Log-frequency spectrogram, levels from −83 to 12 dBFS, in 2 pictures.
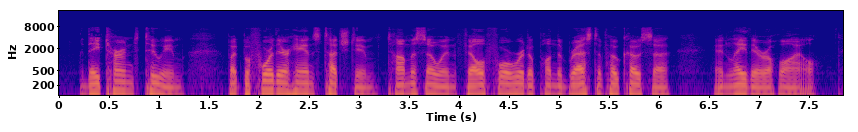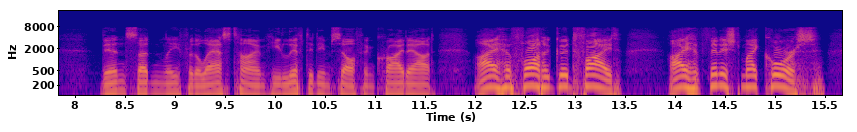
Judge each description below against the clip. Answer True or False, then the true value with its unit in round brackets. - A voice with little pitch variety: False (3.9 semitones)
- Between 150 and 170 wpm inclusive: False (180 wpm)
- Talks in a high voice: False (110 Hz)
